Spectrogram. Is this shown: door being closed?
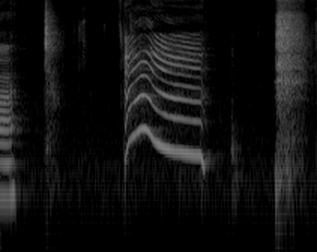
no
